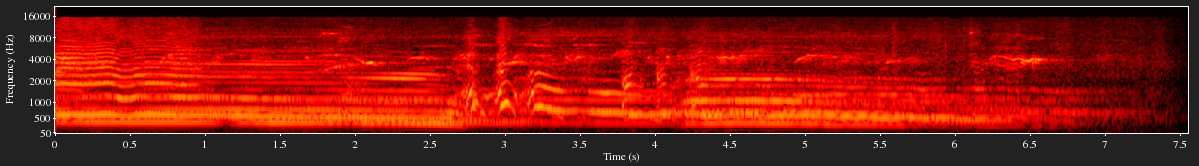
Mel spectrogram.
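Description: A long, loud werewolf howl sound effect rises and wavers in a drawn-out tonal wail with harmonic overtones, then slowly fades away; no talking.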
